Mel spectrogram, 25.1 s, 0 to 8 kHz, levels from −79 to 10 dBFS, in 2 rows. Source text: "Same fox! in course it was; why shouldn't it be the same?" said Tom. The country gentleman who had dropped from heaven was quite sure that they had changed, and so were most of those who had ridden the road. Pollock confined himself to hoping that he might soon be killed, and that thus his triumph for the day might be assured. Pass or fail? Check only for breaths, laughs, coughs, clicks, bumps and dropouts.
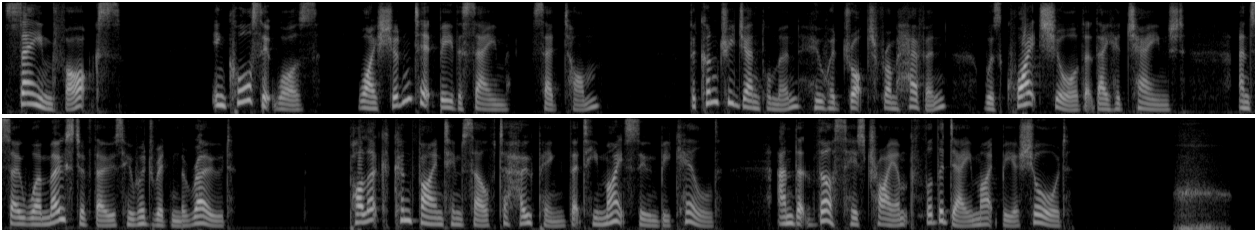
fail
